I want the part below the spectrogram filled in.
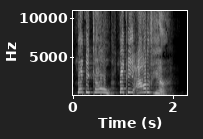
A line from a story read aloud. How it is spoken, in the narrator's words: She's shrieking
